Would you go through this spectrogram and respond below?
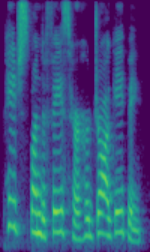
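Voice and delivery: ordinary delivery, nothing marked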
